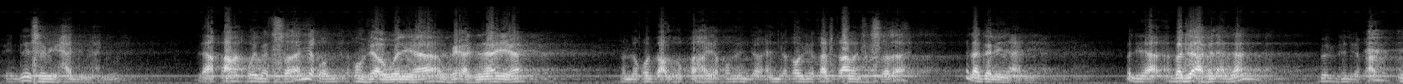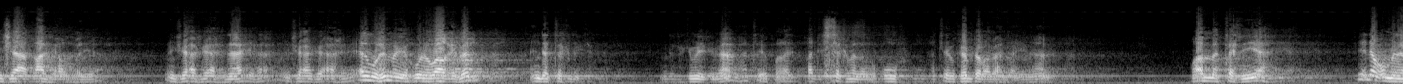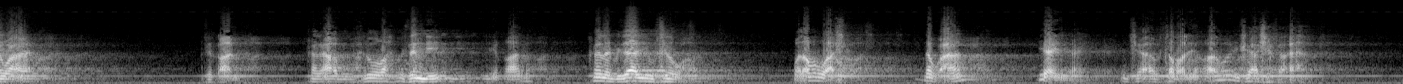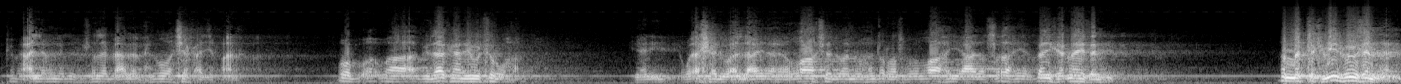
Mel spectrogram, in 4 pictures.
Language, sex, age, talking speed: Arabic, male, 60-79, 135 wpm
